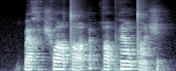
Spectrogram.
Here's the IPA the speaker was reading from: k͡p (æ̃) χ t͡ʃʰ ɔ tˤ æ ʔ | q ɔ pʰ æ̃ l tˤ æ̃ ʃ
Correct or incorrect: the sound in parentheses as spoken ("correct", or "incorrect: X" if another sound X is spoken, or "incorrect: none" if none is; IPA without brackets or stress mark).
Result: incorrect: æ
